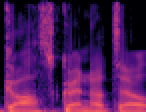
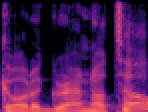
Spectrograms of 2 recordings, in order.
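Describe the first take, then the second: First: The name starts with one syllable like 'goss'. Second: The name starts with two syllables like 'go to'. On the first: This is how the name was assumed to sound. "I thought it was pronounced like" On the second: This is how the game pronounces the name. "is that how you pronounce it? Like"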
